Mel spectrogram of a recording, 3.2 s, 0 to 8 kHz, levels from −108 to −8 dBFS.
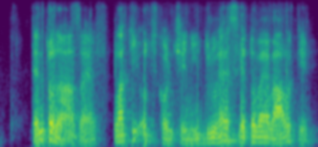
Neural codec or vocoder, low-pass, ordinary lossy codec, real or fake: autoencoder, 48 kHz, 128 numbers a frame, DAC-VAE, trained on Japanese speech; 7.2 kHz; Opus, 16 kbps; fake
